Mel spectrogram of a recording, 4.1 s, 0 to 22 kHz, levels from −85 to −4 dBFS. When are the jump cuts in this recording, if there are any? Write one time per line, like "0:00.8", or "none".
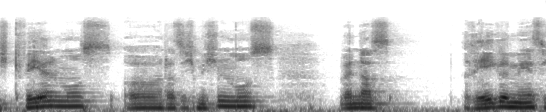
0:01.6
0:02.6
